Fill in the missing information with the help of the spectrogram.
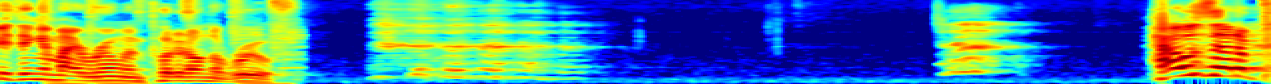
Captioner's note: laughs in background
